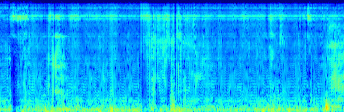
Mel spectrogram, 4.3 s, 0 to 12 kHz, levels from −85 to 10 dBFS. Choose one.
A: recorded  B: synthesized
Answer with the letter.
B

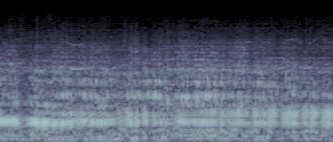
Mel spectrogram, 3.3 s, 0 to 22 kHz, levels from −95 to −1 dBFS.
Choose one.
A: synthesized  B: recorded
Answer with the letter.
B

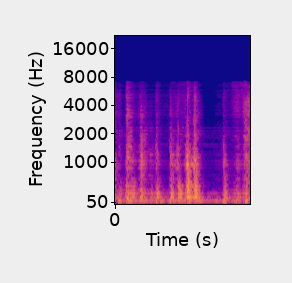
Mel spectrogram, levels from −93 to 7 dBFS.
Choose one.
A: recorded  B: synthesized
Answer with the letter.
B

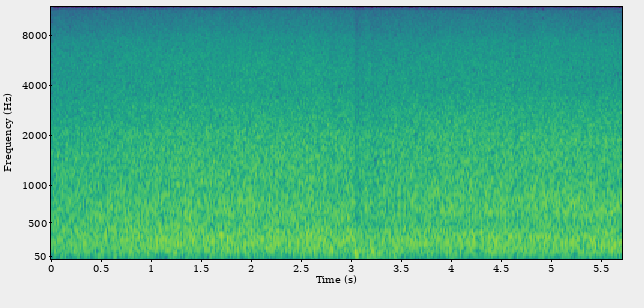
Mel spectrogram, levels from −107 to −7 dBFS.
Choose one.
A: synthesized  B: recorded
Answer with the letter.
B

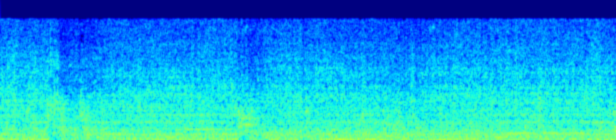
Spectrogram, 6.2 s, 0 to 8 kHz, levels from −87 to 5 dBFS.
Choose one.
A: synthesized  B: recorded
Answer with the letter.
B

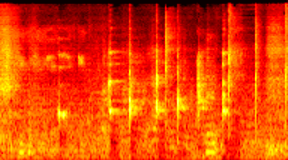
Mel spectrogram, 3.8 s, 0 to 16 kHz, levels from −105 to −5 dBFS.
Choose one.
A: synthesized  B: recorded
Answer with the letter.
A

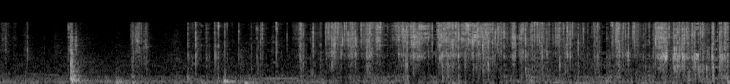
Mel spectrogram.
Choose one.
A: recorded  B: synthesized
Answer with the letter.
A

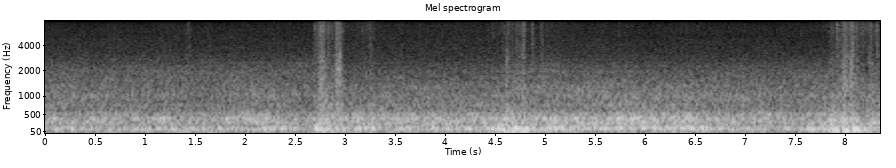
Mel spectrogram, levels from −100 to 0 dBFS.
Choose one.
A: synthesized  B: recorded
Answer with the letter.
B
